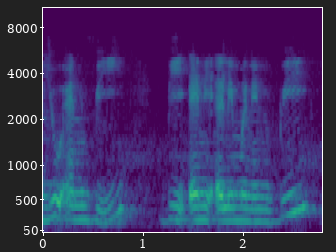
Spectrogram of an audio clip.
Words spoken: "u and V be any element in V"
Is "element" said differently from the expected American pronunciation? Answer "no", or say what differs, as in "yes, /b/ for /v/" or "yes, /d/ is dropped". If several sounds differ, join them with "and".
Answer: yes, /t/ is dropped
